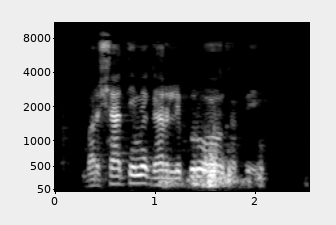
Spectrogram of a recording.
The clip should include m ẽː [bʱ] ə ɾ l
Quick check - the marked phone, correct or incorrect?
incorrect: ɡʱ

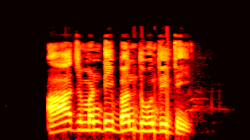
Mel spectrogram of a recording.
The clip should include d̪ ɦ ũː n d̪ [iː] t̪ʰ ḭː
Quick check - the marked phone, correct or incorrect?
correct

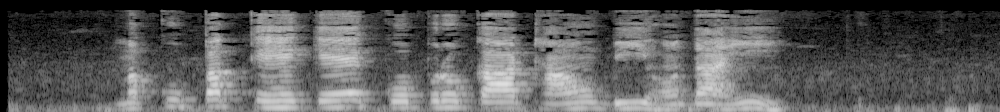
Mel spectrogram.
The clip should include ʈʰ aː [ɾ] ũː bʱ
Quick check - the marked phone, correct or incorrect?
incorrect: none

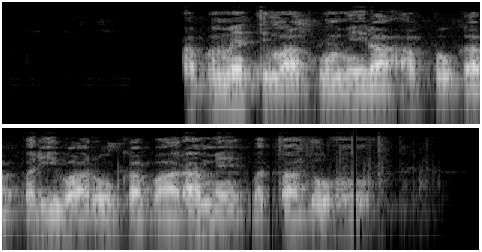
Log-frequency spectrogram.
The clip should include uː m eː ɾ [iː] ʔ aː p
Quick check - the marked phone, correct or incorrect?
incorrect: aː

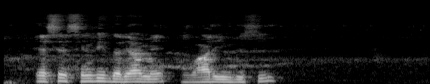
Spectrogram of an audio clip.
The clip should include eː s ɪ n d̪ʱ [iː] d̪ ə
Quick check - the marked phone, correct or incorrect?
correct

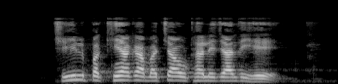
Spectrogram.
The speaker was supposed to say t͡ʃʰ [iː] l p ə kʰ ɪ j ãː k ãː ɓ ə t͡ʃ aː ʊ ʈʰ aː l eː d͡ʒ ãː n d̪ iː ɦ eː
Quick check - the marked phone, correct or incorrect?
correct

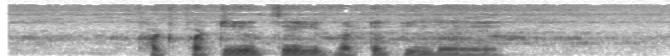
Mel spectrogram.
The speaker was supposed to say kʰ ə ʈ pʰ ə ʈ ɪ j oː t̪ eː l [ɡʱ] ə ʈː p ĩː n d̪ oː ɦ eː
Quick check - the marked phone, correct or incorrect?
correct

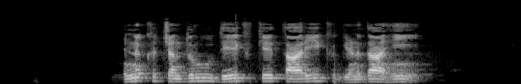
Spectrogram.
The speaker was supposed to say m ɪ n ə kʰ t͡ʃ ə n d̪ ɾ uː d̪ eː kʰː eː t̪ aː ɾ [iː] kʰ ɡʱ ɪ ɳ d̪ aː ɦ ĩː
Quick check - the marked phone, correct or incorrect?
correct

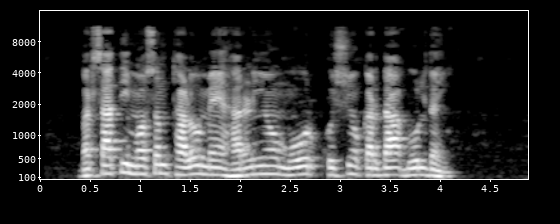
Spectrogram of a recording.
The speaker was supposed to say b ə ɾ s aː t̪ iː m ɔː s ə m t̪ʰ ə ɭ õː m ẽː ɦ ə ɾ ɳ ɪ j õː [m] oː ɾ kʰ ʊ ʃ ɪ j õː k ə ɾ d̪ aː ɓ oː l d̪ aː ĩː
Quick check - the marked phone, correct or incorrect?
correct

